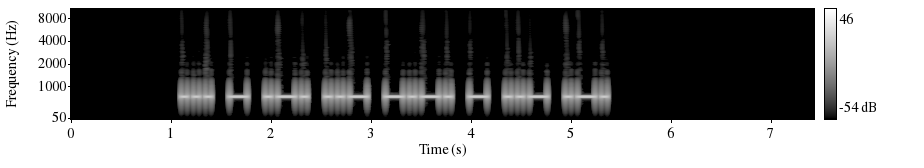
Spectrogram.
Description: Morse code, heard as a keyed tone, about 20 wpm, 700 Hz. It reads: STRUCTUR
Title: Build A Word - 4 Letters At A Time - 10-Letter Words - 20wpm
